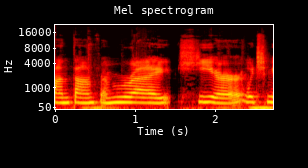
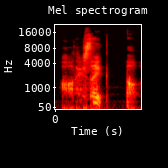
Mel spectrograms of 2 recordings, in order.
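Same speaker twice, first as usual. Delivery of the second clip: whisper; 9 dB quieter, faster than usual. Pretend. Jokey secret adult talk.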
